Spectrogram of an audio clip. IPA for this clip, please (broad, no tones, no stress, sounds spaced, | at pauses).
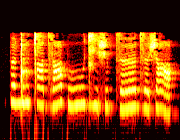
p œ ŋ͡ǃ ɨ ǀ ɑ d͡z ɑ p uː d͡ʑ i ʃ ɨ b t͡s œː d͡z œ ʃ ɑ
